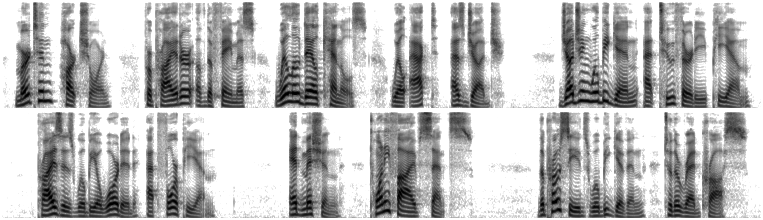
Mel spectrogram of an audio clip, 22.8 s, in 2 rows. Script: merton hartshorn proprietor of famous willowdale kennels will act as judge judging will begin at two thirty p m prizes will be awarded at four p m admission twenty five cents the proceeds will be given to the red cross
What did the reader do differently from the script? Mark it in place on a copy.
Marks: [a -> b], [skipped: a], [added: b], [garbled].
merton hartshorn proprietor of [added: the] famous willowdale kennels will act as judge judging will begin at two thirty p m prizes will be awarded at four p m admission twenty five cents the proceeds will be given to the red cross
